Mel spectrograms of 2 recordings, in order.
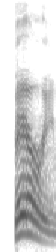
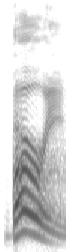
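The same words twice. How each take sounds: First: "Bury" said as "berry"; pronounced like berry. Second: "Bury" said loudly as "burr-ee"; pronounced to rhyme with furry. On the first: Preacher polling congregation by show of hands, "Bury" as berry. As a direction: say "Bury" to rhyme with cherry. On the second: Preacher polling congregation by show of hands, "Bury" as burr-ee. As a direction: hit "Bury" with the vowel of fur. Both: Shown as a demonstration. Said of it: "Is it bury or is it bury?".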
